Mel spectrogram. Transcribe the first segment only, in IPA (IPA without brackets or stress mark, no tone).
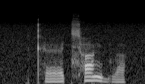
kʰ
